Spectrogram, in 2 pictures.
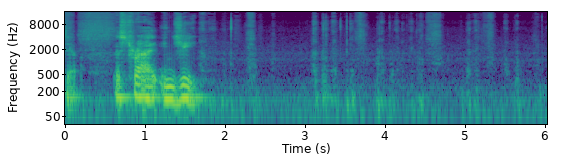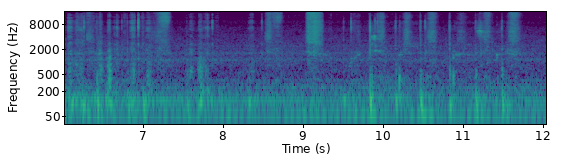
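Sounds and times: pen scratching on paper: 3.1 - 11.7.

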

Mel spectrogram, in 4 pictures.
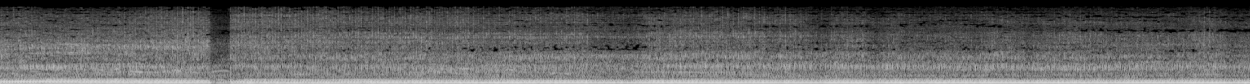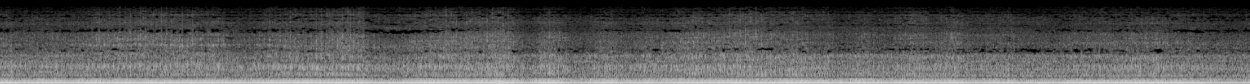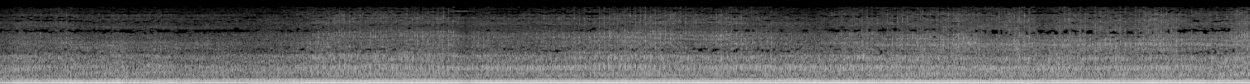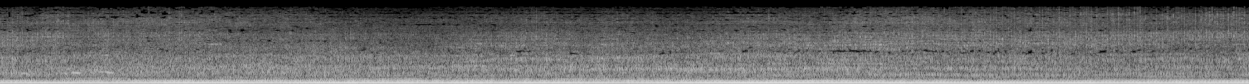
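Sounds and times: tractor diesel engine under load: 0.0 - 49.9.

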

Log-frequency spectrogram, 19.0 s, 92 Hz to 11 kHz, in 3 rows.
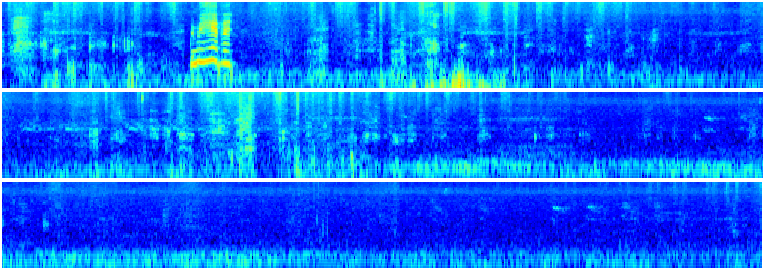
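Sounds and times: dog panting: 0.0 - 1.6, 2.2 - 13.5
dog running on grass: 0.0 - 11.0.

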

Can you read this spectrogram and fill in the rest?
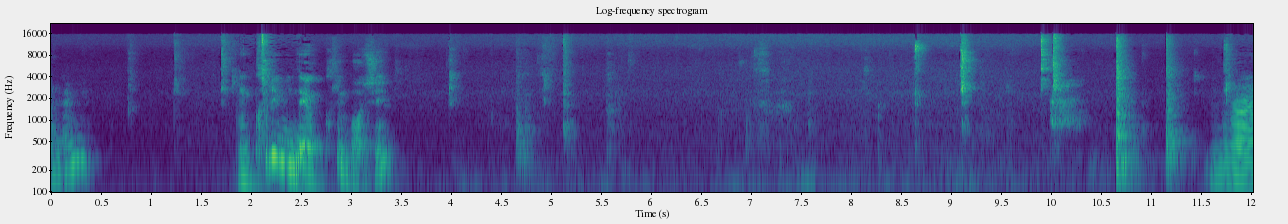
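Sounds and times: faint low hum: 0.0 - 12.0
clicks of eating and handling dishes: 3.9 - 6.0.

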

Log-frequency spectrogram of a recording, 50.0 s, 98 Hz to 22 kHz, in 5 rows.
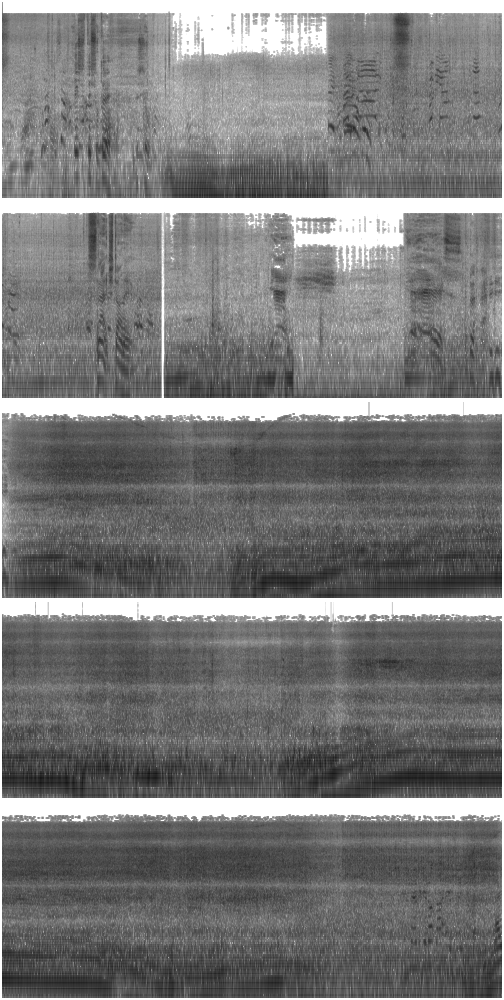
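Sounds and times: tyres splashing through mud: 6.5 - 14.9, 19.1 - 50.0
engine revving hard: 20.1 - 34.0, 35.6 - 50.0.

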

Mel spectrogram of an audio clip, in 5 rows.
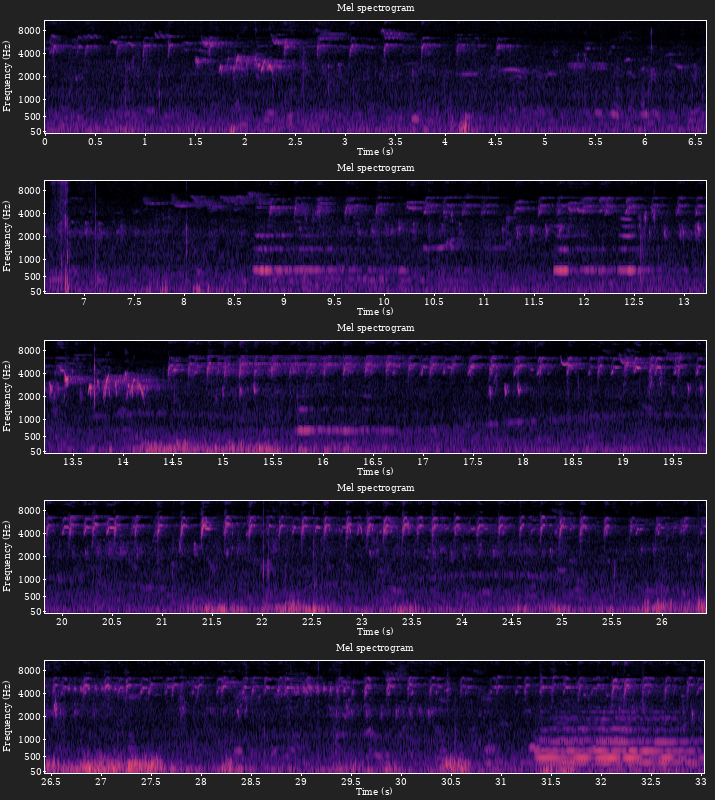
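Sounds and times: birds chirping and calling: 0.1 - 33.0.

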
